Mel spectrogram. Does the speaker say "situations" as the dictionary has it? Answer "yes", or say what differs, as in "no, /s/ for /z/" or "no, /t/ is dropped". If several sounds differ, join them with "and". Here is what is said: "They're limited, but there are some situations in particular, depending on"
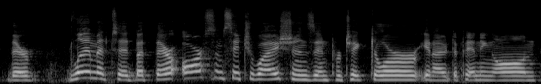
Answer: yes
